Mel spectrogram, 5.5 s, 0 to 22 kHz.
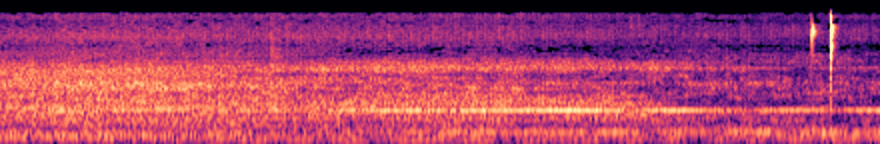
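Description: Komatsu D85E-SS crawler bulldozer's diesel engine running steadily, with two sharp clicks near the end.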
